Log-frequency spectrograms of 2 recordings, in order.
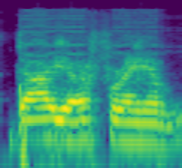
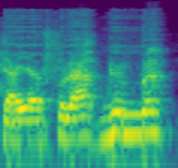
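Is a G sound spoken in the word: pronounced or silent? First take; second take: silent; pronounced. First: The word is said with no G sound. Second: The word is said with a G sound. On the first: The speaker calls it right. "you pronounce it as diaphragm ... the G is silent" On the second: The speaker calls it wrong. "not diaphragm"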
